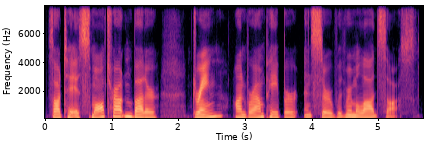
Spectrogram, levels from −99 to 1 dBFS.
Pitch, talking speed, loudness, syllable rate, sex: 185 Hz, 160 wpm, -19 LUFS, 4.8 syllables/s, female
